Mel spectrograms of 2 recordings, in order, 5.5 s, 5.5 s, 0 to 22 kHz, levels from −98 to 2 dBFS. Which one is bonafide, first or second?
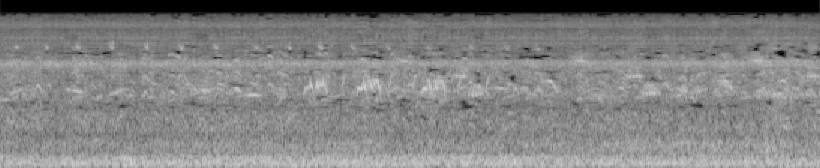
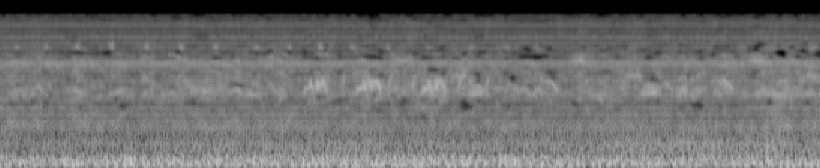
first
